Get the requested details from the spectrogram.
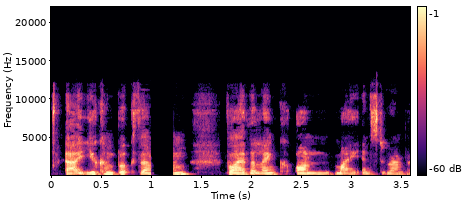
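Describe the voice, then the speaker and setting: Speaking in a London accent, the woman uses a fairly low pitch and a monotone, flat intonation. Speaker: relationship coach. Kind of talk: live stream talk to viewers. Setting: live stream. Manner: hesitant, many fillers.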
